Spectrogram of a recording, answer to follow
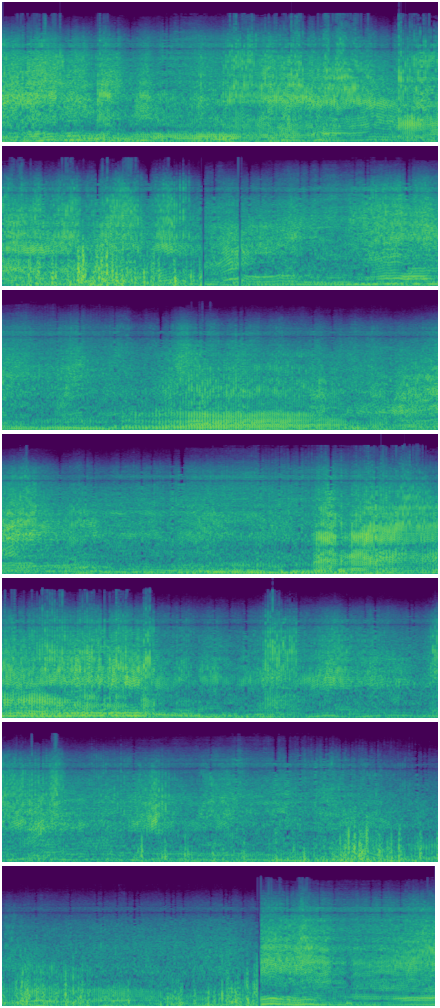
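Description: Motocross bikes racing on a dirt track, their engines revving up and easing off again and again as the riders go by, swelling and fading in loudness.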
